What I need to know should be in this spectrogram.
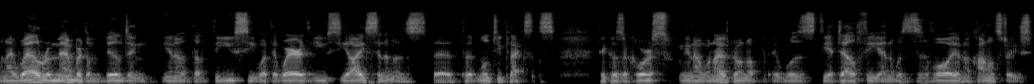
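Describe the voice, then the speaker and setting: With a Dublin accent, a man talks very fast in a very deep, low voice with vocal fry and ordinary pitch variation. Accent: Dublin Irish. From Dublin, Ireland (Clontarf, north side). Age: 50s. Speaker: business executive. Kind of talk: podcast interview.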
